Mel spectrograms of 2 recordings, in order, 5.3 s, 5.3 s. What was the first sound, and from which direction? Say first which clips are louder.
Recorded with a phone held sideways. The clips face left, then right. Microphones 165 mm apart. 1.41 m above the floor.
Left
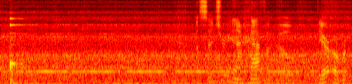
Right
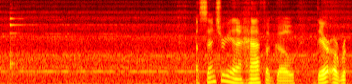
A piano: left 9 dB; 55° left (ahead or behind).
